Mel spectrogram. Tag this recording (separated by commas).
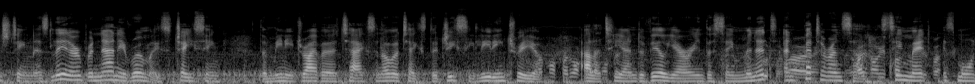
Speech, Car, Vehicle, Motor vehicle (road)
